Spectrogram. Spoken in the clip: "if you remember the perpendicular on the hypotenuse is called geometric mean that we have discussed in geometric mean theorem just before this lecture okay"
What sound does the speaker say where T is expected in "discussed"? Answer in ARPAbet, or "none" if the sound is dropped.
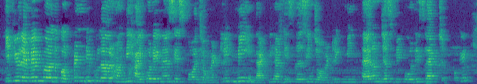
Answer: none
